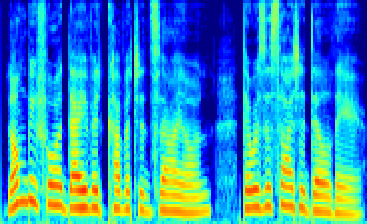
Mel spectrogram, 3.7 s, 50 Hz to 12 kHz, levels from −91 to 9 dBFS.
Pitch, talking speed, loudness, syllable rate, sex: 215 Hz, 165 wpm, -17 LUFS, 5.9 syllables/s, female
